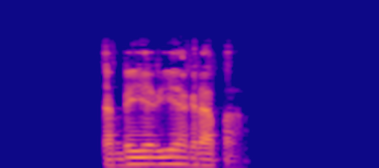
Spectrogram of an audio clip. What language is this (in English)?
Catalan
